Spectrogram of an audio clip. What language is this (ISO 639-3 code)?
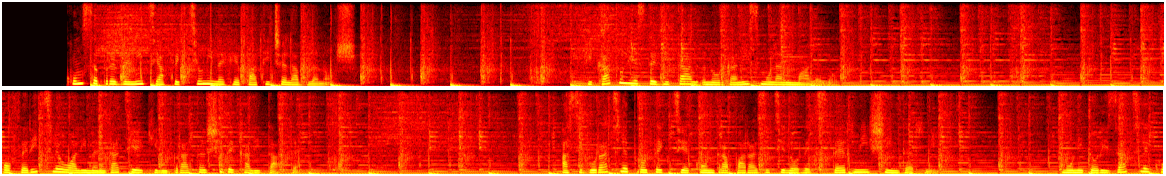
ron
